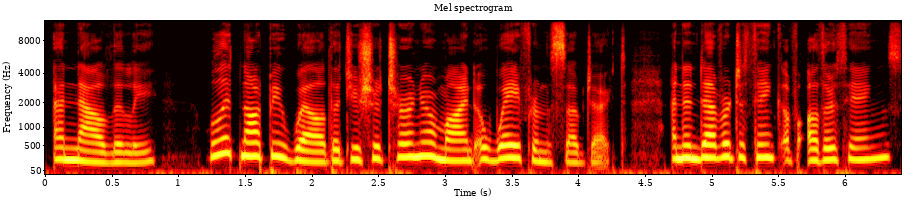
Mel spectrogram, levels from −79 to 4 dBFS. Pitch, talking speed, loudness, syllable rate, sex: 225 Hz, 235 wpm, -17 LUFS, 5.4 syllables/s, female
